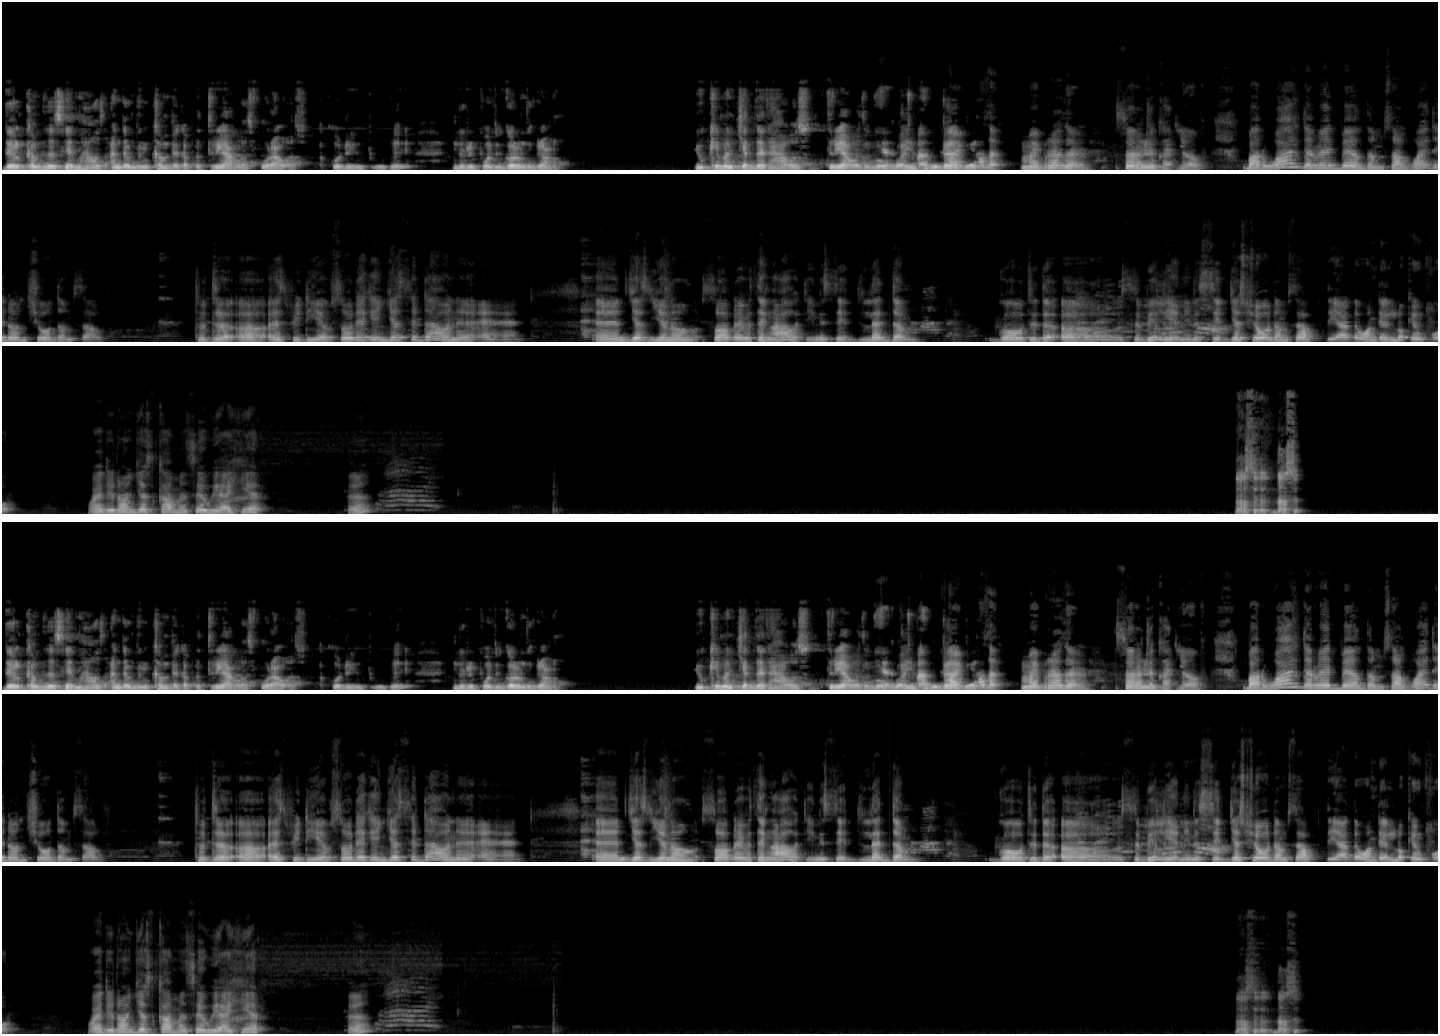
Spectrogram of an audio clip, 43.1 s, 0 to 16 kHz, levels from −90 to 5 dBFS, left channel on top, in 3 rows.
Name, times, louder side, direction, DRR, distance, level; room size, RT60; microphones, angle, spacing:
voice 1, 0.0-3.0 3.3-5.6 6.9-9.8 11.4-11.5, equal, ahead, 0.4 m, -26 dB
voice 2, 8.7-15.3 16.3-19.5 20.1-23.7 24.2-28.8 29.6-31.3 32.2-33.1, right 2 dB, 25° right, 0.8 m, -31 dB
voice 3, 41.0-41.7, left 5 dB, 80° left, 1.0 m, -34 dB
6.3 x 4.2 x 3.8 m
head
